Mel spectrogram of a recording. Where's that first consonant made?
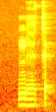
tongue tip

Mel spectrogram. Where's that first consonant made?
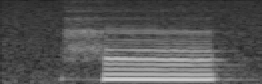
throat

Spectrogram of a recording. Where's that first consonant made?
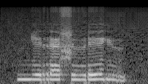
palate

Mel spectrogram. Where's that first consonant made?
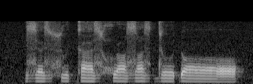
tongue tip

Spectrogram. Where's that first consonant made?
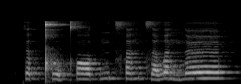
velum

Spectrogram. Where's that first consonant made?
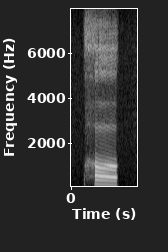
throat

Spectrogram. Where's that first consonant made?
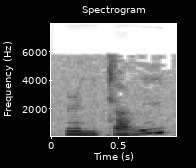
retroflex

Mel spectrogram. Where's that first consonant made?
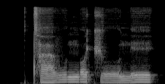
tongue tip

